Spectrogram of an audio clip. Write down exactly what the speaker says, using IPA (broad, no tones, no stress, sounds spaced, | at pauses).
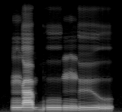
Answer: ŋ a b u ŋ ʉ u̯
